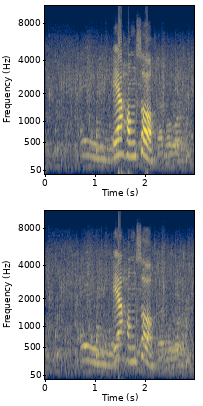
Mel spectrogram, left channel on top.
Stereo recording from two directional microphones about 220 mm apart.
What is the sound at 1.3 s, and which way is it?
Speech, centre (ahead or behind).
